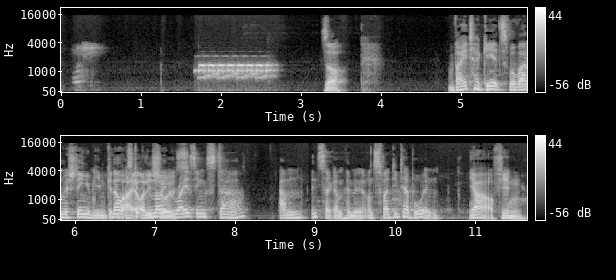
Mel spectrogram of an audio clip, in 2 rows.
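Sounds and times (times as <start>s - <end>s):
telephone with trilling electronic ring: 1.6s - 2.8s
speech: 3.3s - 4.0s, 4.8s - 11.6s.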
